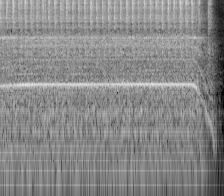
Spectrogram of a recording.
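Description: A sewing machine stitches fabric near an elastic waistband on Christmas shorts, a loud steady whirring drone held for about three seconds before winding down and stopping.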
